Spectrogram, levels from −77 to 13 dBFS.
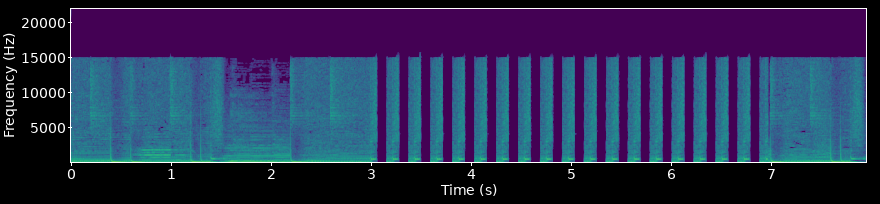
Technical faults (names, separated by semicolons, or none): stutter with silent gaps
